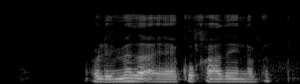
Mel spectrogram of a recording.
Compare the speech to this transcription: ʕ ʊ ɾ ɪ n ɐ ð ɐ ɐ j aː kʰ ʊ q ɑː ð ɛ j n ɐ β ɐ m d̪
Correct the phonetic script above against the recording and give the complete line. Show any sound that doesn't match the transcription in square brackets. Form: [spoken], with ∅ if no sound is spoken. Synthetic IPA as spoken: ʕ ʊ [l] ɪ [m] ɐ ð ɐ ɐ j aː kʰ ʊ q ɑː ð ɛ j n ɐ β ɐ [∅] d̪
